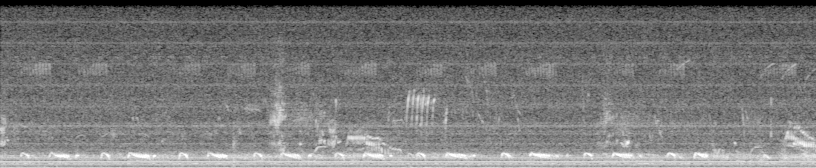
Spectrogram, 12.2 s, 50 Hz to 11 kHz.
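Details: Ring-necked doves perched on a fallen tree at Gowrie dam waterhole, Djuma Game Reserve, Sabi Sand, South Africa, at 15:02 on 08/02/2022. They give mellow, rolling cooing notes repeated nearly every second, over soft chirps from other birds and a steady low hum.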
